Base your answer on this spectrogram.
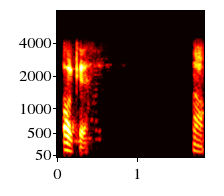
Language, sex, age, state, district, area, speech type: Kannada, male, 18-30, Karnataka, Shimoga, urban, conversation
